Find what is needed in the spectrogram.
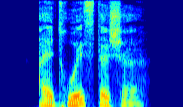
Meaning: inflection of altruistisch: 1. strong/mixed nominative/accusative feminine singular 2. strong nominative/accusative plural 3. weak nominative all-gender singular
- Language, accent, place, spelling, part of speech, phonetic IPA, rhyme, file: German, Germany, Berlin, altruistische, adjective, [altʁuˈɪstɪʃə], -ɪstɪʃə, De-altruistische.ogg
